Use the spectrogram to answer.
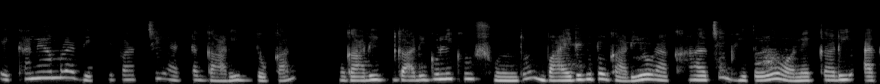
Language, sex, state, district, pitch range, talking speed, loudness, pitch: Bengali, female, West Bengal, Jhargram, 185-235 Hz, 145 wpm, -26 LUFS, 205 Hz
